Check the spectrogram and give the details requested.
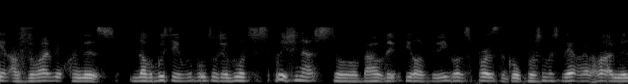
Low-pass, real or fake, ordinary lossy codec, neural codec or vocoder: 7.2 kHz; fake; MP3, 24 kbps; codec, 16 kHz in and 24 kHz out, 0.4 kbps, LongCat-Audio-Codec, four codebook decoder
